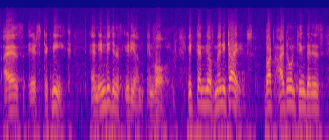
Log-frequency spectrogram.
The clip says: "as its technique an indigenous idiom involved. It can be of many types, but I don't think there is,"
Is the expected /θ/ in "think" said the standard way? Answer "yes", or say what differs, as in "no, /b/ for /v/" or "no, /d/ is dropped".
no, /t/ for /θ/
